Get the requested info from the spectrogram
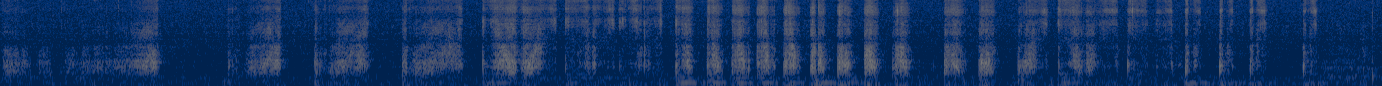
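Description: Faint scratching of a small paintbrush stroking across the painted mural surface. The strokes come quicker and closer together from about halfway through, several a second.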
